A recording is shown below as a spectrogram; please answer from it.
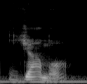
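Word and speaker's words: llamo: so what's your name notice the double l is a sound right rather than la so there's no llamas in spanish right it's got to be jamo and llamas and uh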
